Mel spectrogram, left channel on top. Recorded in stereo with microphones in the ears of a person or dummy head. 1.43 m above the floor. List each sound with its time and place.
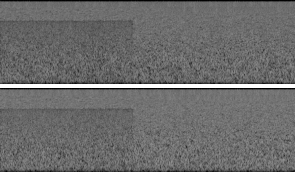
Only background noise.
